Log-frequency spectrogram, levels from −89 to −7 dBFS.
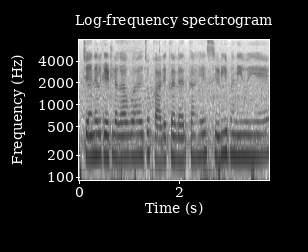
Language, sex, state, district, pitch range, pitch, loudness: Hindi, female, Bihar, East Champaran, 190-195 Hz, 195 Hz, -31 LUFS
